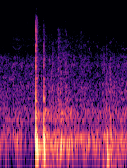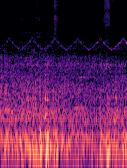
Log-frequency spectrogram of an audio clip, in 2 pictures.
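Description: Fireworks salute: two sharp booms of shells bursting close together about a second in, then a continuous low rumble with scattered smaller pops.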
